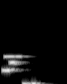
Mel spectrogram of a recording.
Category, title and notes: Sound effects > Vehicles
Pickup Dropoff Cancel
anouncement, bus, transportation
